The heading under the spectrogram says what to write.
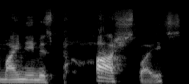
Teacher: the thing that distinguishes BA from pas right just very quickly for pas our lips open and then our vocal cords start vibrating for BA our vocal cords start vibrating just before our lips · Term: voice onset time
